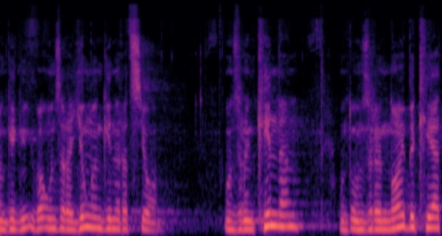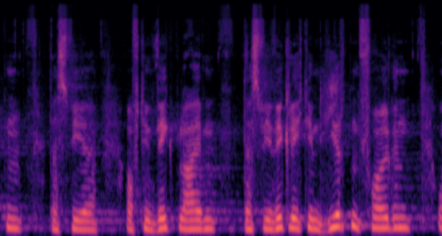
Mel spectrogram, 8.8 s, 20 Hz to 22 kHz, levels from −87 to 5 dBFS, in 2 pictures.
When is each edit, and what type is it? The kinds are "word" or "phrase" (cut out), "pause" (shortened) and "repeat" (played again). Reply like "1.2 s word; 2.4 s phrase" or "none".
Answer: none

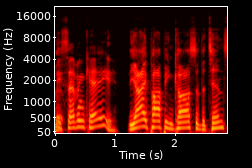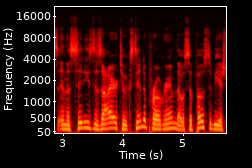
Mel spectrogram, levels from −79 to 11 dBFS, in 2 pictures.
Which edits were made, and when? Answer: none

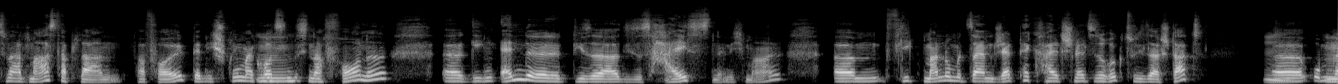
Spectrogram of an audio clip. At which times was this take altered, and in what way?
none

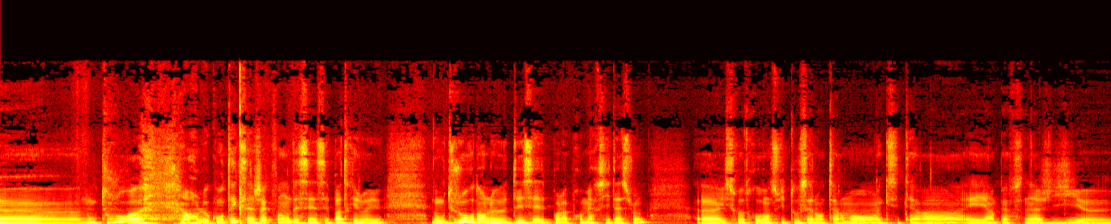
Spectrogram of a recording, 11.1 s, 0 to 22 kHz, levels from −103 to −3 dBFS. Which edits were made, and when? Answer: none

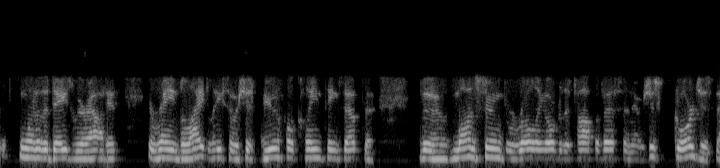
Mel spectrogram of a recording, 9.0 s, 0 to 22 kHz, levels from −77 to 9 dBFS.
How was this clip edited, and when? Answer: 6.3 s word

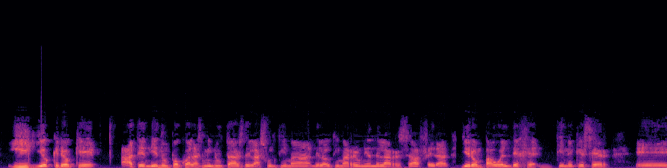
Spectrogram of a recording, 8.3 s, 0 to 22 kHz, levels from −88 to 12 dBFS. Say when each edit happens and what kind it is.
5.7 s pause

